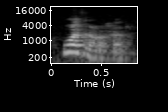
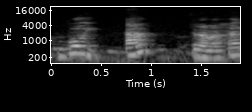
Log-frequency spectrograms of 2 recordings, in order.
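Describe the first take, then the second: First: The words 'voy a' merge into 'gua'. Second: The words 'voy a' are said in full. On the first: "el término gua" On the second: "En vez de la palabra voy a trabajar"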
